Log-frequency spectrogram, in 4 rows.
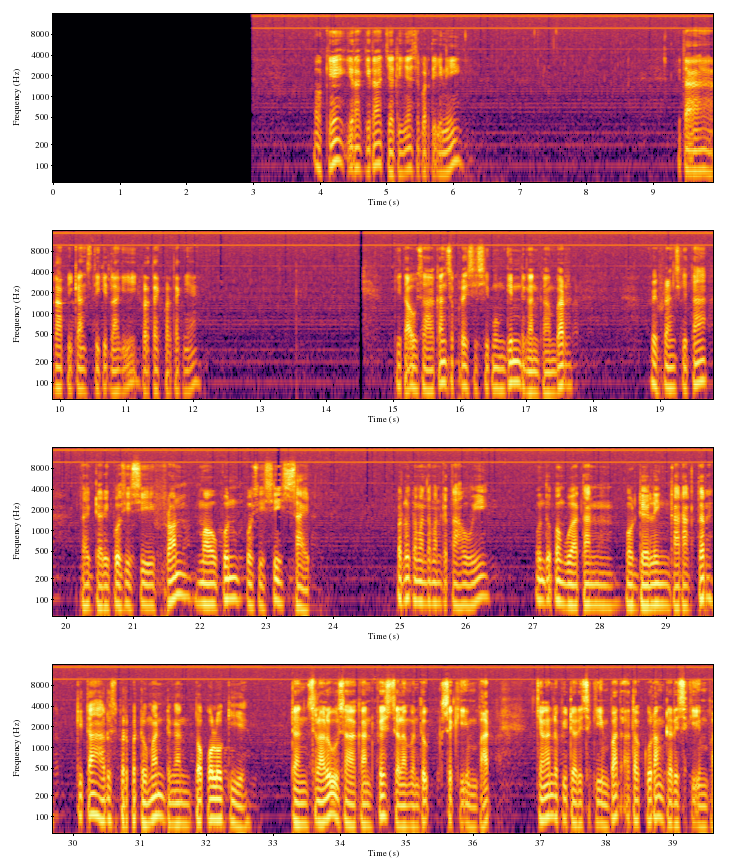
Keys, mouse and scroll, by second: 0.0 click, 0.1 scroll up 4, 0.2 click, 0.5 click, 0.6 click, 0.8 click, 0.9 click, 1.3 click, 1.6 click, 1.7 click, 2.0 click, 2.0 click, 2.3 scroll up 1, 2.5 click, 2.6 click, 3.0-3.9 scroll down 2, 3.9-4.2 scroll down 2, 6.8-7.5 shift+middle drag, 7.5-9.6 scroll up 2, 9.8-10.6 scroll down 2, 10.6-11.0 scroll up 1, 13.2 click, 13.8 click, 16.1 click, 16.7 click, 18.1 click, 18.7 click, 20.3 click, 20.8 click, 22.6 click, 23.6 click, 24.5 click, 25.6 click, 27.0 click, 27.5 click, 28.8 click, 29.3 click, 30.9 click, 31.4 click, 32.8 click, 33.4 click, 35.6 click, 36.6 click, 39.2 click.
